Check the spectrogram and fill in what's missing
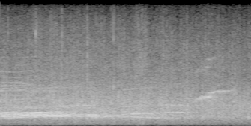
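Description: Steady, loud audience applause filling a hall at the closing ceremony of the Fajr film festival, continuous dense clapping with a faint whistle or cheer rising near the end.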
